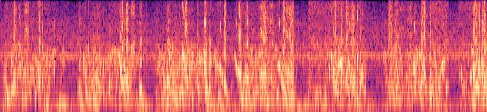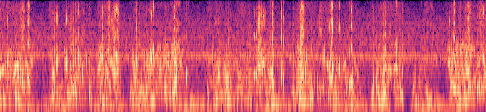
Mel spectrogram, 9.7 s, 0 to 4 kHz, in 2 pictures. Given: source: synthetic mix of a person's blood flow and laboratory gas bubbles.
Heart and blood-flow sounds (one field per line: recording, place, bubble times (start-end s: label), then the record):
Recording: Doppler ultrasound of blood flow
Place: precordium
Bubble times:
0.02-0.68 s: bubbles
0.75-1.46 s: bubbles
1.52-2.97 s: bubbles
3.06-3.70 s: bubbles
3.81-4.50 s: bubbles
4.57-5.22 s: bubbles
5.34-6.10 s: bubbles
6.15-6.77 s: bubbles
6.92-8.50 s: bubbles
8.55-8.94 s: bubbles
9.04-9.20 s: bubbles
9.31-9.74 s: bubbles
From the record:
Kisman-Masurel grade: 444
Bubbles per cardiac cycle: continuous sound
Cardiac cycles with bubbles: 100%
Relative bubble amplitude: maximal (0.775 to 0.999)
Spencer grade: 4 (maximum detectable bubble signal sounding continuously throughout systole and diastole of every cardiac period, and overriding the amplitude of the normal cardiac signals)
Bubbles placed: anywhere in the cardiac cycle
